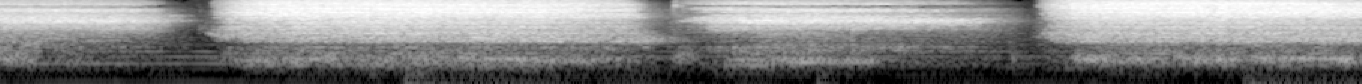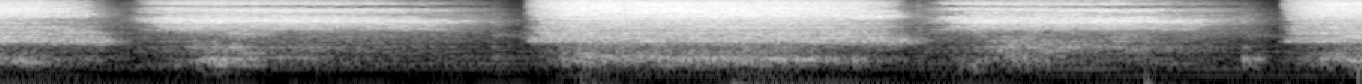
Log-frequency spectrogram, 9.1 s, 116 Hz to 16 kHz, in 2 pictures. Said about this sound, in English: Only about 5 more rounds of this active breath in and out.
